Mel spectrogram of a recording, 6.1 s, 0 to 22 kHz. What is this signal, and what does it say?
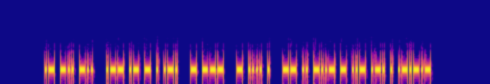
Morse code, heard as a keyed tone, about 50 wpm, 700 Hz. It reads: ADD WATER TO THE MIXTURE.
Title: Sentences from Top 1500 Words 50wpm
